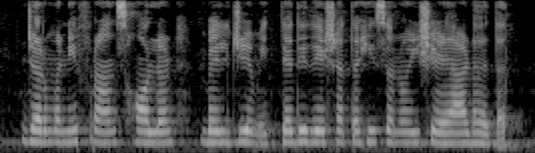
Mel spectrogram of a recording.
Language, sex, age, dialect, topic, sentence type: Marathi, female, 18-24, Standard Marathi, agriculture, statement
